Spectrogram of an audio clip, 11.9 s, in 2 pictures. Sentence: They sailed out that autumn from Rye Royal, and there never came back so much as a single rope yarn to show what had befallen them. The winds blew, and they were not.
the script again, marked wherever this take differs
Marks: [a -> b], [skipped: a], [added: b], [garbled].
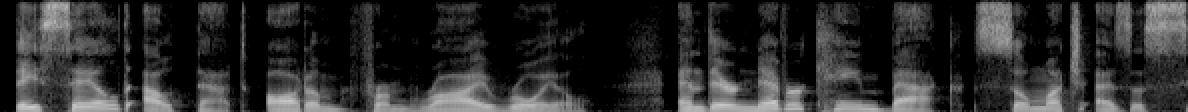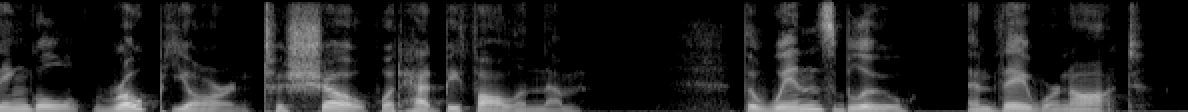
They sailed out that autumn from Rye Royal, and there never came back so much as a single rope yarn to show what had befallen them. The winds blew, and they were not.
